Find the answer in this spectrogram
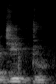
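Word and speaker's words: جِدُّ: We can also talk of something like Jiddu. Jaddu is different from Jiddu. Jiddu means seriousness. So Jiddu means seriousness, while Jaddu means grandfather.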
